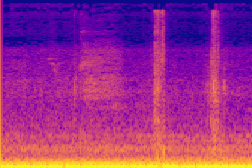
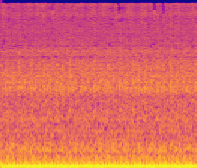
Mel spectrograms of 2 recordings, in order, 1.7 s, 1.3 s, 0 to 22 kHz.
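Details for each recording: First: 1988 Jeep Comanche, Renix 2.5L I4, AX-4 4-speed, after fouled spark plug replaced: deep even rumble swelling and holding under throttle, no stumble or popping; pulling cleanly, back in business. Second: 1988 Jeep Comanche Renix 2.5L I4, AX-4, after replacing a fouled spark plug: deep, uneven, lumpy, loping idle that still runs rough; suspected low compression in one cylinder.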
